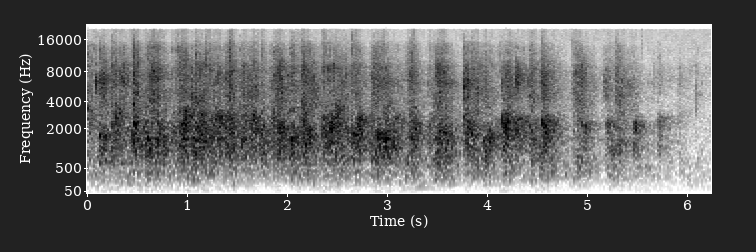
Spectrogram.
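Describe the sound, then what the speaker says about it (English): A hearty round of audience applause at a Berkeley celebration event, loud and sustained clapping from a sizable crowd that carries on for about six seconds before gradually fading. "Let's welcome with a hearty round of applause"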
